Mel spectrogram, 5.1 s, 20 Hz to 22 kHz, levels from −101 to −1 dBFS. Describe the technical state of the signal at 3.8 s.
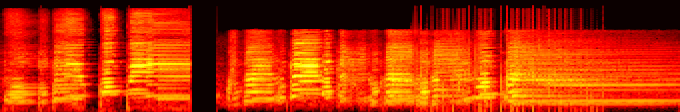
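At 3.8 s the signal runs through what is likely an input switched to a poorer device, in effect from 1.43 s to the end. A 200 ms silence marks the changeover, after which the band narrows, the level shifts by about 5 dB, and a new noise floor sits roughly 35 dB below the signal, giving a duller, boxier sound.

Buffer tearing is also present from 3.08 s to 4.55 s. The writer and reader of the ring buffer have drifted into each other, so a small slice of each period, around 3 percent, replays audio roughly 150 ms old between hard joins. This produces a 25 Hz robotic rattle that is audible only while sound is present.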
